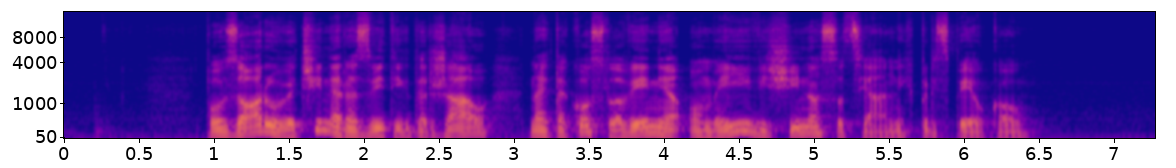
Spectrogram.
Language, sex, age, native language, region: Slovenian, male, 30-49, Slovenian, Central Slovenia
